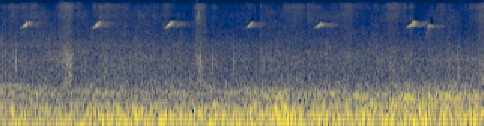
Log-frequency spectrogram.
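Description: A bird repeating a single short, rising chirp about once a second, over steady low background rumble.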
